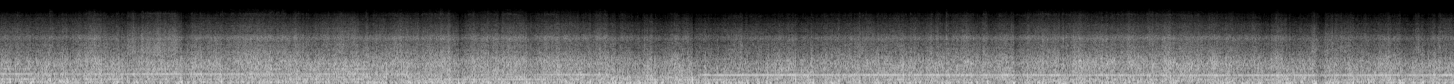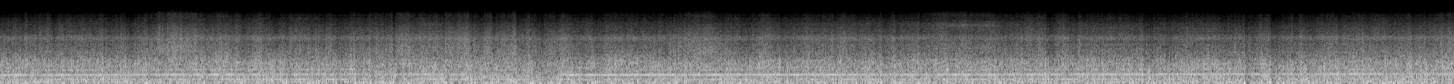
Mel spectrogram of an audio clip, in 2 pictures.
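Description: Suzuki GSX-R1000 inline-four engine running at a steady cruising speed on the highway, its note holding mostly even and breaking briefly twice. Heavy wind noise rushes over the microphone.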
